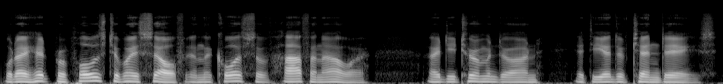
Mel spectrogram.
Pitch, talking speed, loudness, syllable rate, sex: 115 Hz, 180 wpm, -19 LUFS, 4.7 syllables/s, male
